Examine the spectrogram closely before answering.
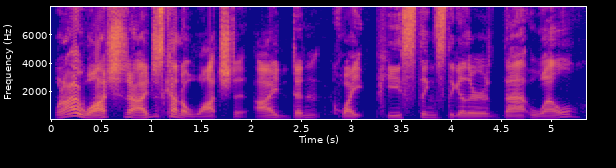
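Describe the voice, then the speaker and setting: A man hosting a reaction video with casual unscripted commentary, halting and repeating his phrases. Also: mid-range voice, pushed and bright, no echo.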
